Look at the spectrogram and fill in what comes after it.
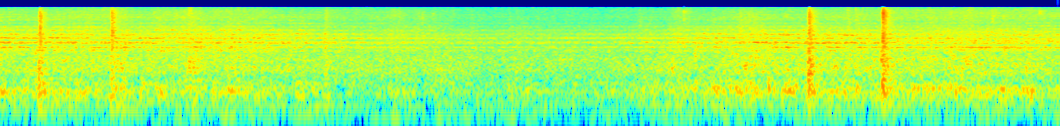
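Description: Deutsche Bahn Intercity passenger coaches rolling past with a steady rumble and a faint high whine. The wheels click over a rail joint in two pairs, one pair near the start and one about five seconds later, each pair a bogie's two axles.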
